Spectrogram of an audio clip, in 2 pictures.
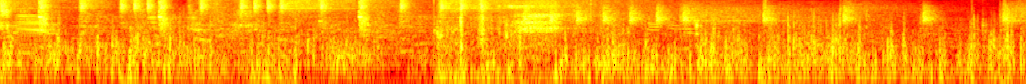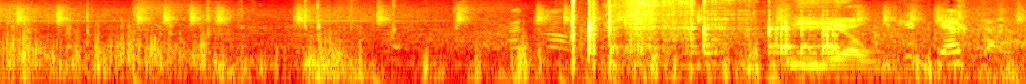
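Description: Strong wind buffeting the microphone, a dense, gusting rumble.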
